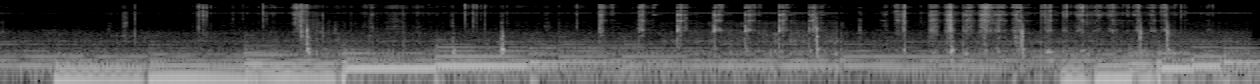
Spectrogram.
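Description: A small camping axe shaving thin kindling strips off a split piece of firewood: a run of quick, sharp scraping strokes, thickest in the second half and stopping shortly before the end. Background music plays throughout.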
